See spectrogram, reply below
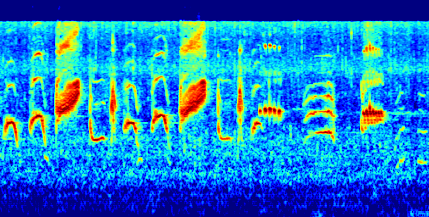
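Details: Asian pied starling singing, used to coax a bird that has stopped singing into answering: bright rising whistles, a few harsh buzzy notes and a quick trill, with short pauses between phrases.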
